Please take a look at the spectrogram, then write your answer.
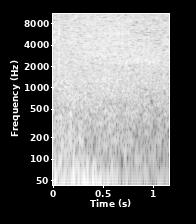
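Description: Steady, dense rain pours through a thunderstorm in the Western video game Red Dead Online, a continuous loud wash of broadband noise with low rumbling underneath and no voices.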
